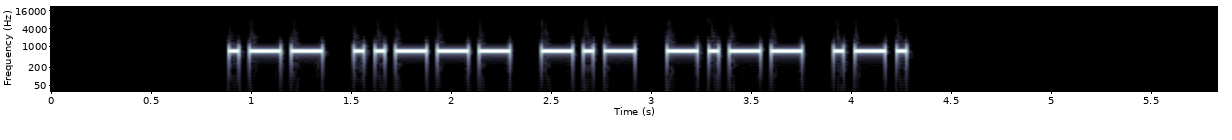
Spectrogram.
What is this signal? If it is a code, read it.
Morse code, heard as a keyed tone, about 22 wpm, 700 Hz. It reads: W2KYR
